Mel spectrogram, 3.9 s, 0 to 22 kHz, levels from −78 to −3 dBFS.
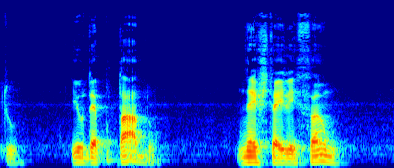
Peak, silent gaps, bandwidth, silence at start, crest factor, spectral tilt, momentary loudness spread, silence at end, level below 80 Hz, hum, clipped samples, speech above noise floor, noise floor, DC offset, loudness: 0 dBFS; none; 17 kHz; 0.05 s; 22 dB; -6 dB/octave; 19 LU; 0.55 s; -52 dBFS; none; under 0.1%; 38 dB; -58 dBFS; under 0.1%; -20 LUFS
